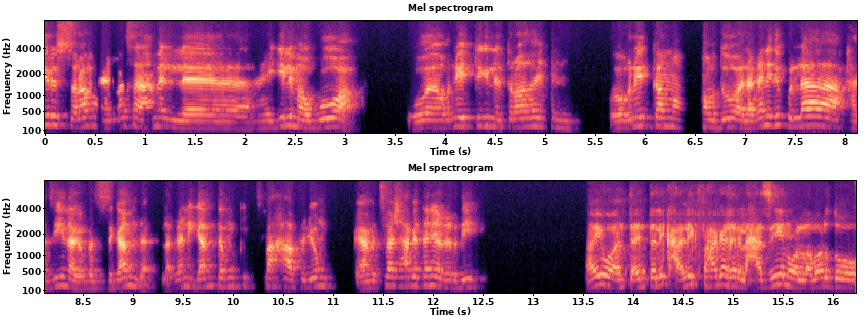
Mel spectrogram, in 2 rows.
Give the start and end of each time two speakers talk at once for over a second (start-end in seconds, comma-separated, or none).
none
